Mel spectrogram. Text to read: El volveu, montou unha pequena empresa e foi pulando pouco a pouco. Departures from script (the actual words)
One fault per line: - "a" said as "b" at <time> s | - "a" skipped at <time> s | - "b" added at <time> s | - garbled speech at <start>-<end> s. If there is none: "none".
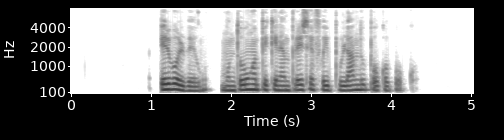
none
